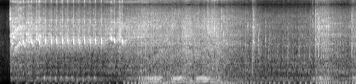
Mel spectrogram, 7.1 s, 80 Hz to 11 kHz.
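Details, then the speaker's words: Motorbike "Vera" with a dead battery, started on a Topdon Jump Surge JS2000 jump starter with boost pressed and the fuel now turned on: the starter cranks at about ten even chugs a second, then the engine catches and runs raggedly, rising; choke then lowered. Normal start. "cool for such a little jumpstarter pack that's proper impressed me obviously it's a little tiny battery but it works"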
